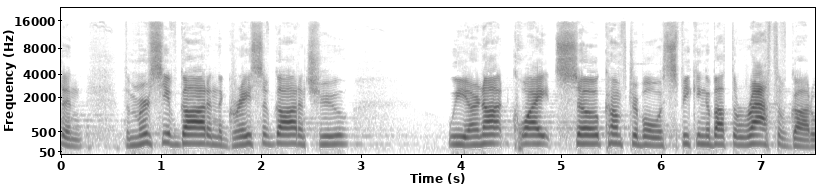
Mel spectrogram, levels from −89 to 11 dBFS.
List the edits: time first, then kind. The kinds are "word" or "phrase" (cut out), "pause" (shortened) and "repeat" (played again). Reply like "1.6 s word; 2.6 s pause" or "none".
2.4 s phrase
